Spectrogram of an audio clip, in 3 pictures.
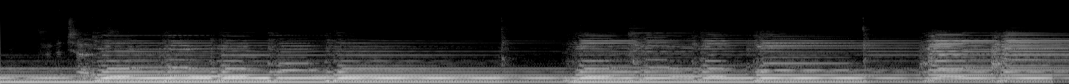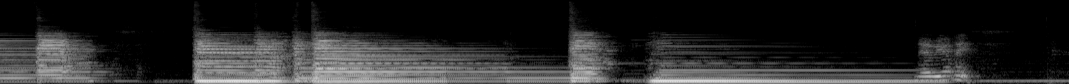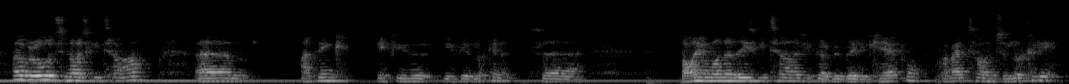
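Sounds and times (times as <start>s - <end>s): electric guitar chords strummed: 0.0s - 11.8s, 12.6s - 21.4s.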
